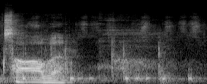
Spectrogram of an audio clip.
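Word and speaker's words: Xaver: லுக்சூஸ் luxury லுக்சூஸ் இத ஒரு பேரு சாவர் சேவியர்ங்கிறதை சாவர் அப்படித்தான் உச்சரிப்பாங்க சாவர் சாவர் சேவியர் அந்த பேருக்கும் இப்ப அடுத்த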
